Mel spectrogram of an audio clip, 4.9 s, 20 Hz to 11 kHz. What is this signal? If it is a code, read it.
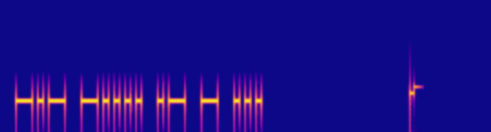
Morse code, heard as a keyed tone, about 22 wpm, 700 Hz. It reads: K6ATS
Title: USA Call Signs Repeated 2x 22wpm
